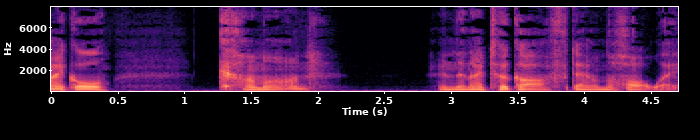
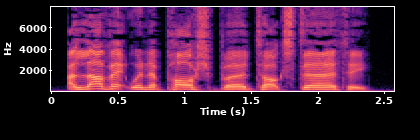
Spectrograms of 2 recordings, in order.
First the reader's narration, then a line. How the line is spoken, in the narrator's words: called Binder merrily from upstairs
